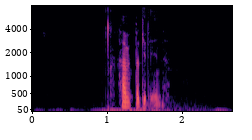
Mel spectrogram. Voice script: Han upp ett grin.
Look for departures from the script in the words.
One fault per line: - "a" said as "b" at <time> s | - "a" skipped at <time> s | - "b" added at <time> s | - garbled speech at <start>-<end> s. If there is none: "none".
none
